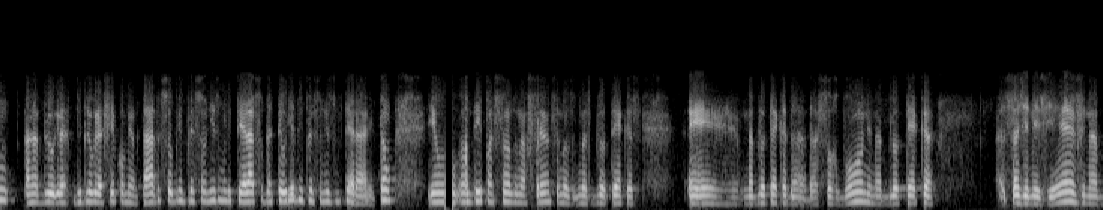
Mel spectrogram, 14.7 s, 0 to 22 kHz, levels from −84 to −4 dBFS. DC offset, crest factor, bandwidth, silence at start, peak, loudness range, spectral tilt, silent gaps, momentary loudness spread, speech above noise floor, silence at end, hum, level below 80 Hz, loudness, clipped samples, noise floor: under 0.1%; 20 dB; 5.4 kHz; 0 s; -8 dBFS; 3 LU; -9 dB/octave; none; 10 LU; 32 dB; 0 s; none; -66 dBFS; -29 LUFS; under 0.1%; -60 dBFS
